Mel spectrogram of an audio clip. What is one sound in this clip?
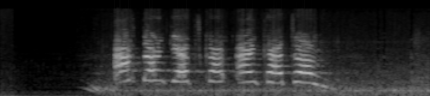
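A young child sings a short, bouncy tune close by.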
